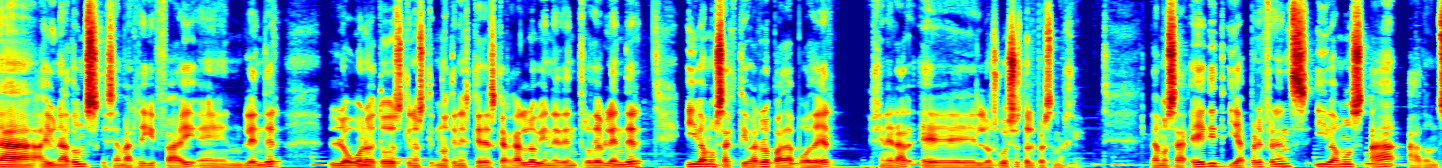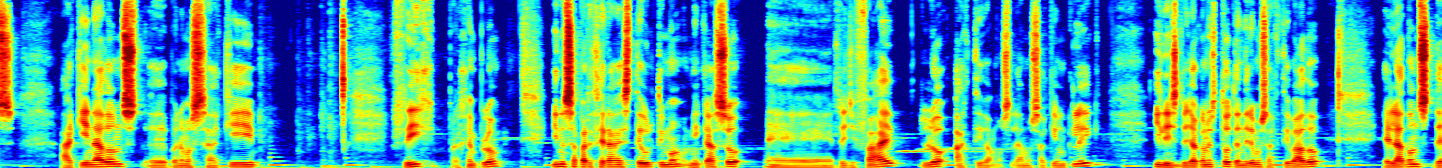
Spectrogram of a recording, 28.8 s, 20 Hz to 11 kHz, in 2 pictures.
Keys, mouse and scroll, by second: 11.6 click.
